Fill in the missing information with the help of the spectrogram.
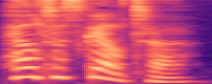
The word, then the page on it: helter skelter: British English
